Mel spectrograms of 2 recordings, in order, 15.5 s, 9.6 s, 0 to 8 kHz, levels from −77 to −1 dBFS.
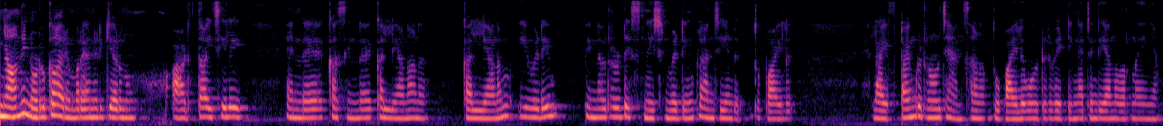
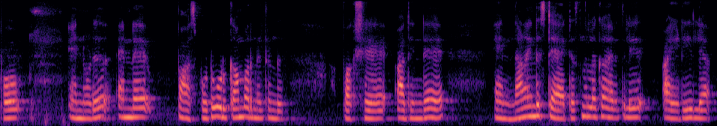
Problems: none marked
